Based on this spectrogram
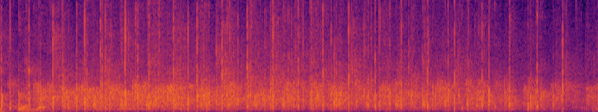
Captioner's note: applause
